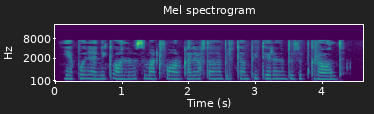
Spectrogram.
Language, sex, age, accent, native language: Uzbek, female, under 19, Farg'ona, Uzbek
